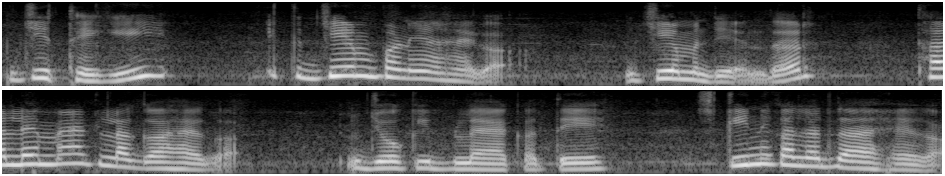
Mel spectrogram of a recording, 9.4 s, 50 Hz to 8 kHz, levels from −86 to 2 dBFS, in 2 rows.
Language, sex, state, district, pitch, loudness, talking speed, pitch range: Punjabi, female, Punjab, Kapurthala, 215 Hz, -17 LUFS, 135 wpm, 180-280 Hz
